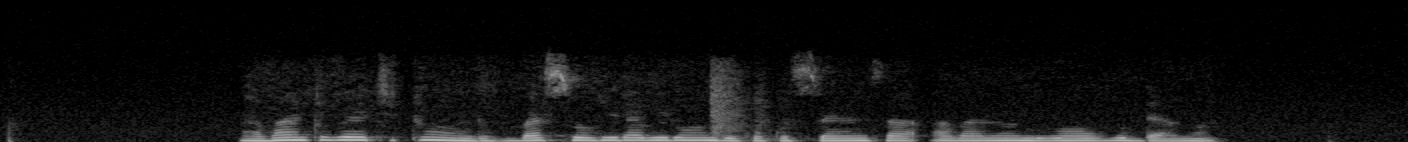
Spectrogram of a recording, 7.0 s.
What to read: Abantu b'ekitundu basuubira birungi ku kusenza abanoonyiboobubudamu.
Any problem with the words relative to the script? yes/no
no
